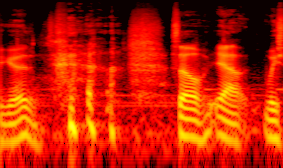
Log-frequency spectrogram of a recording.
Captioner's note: laughter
